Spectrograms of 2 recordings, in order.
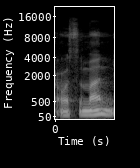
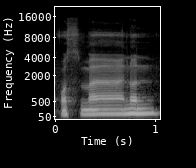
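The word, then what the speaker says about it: عثمان: kita kasih tanwin ya jangan sampai misalnya membaca Utsman itu dengan utsmanun gitu salah atau Zainabun salah ya jadi manfaat yang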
